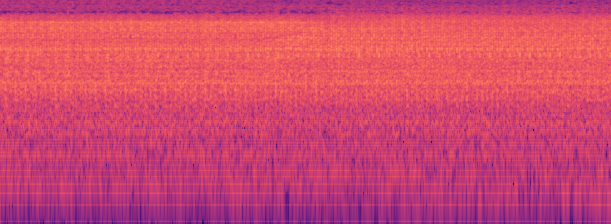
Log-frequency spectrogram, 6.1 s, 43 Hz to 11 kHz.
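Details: 2011 Hyundai Santa Fe 2.4 (4GKE) engine, hot idle: fairly regular knocking about three per second over the engine note; engine knock when hot, cause undetermined.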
